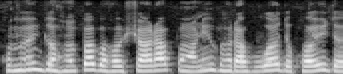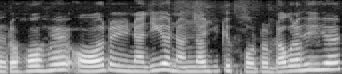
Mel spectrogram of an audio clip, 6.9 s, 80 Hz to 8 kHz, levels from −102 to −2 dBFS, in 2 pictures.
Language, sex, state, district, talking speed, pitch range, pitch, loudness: Hindi, male, Maharashtra, Chandrapur, 190 wpm, 195-235 Hz, 215 Hz, -16 LUFS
